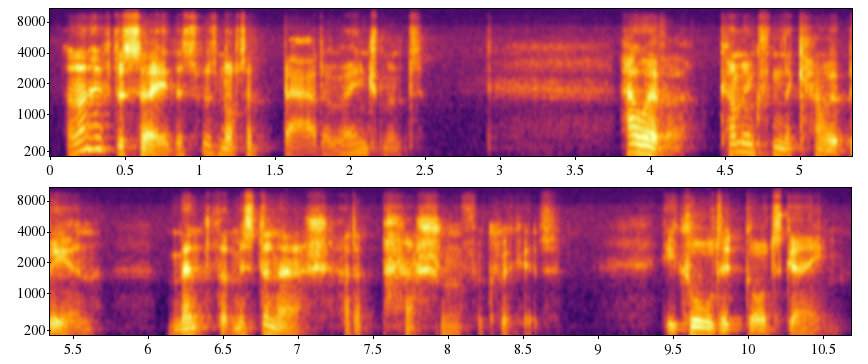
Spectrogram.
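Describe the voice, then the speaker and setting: Older english guy with a really low husky voice, dry jokey explainer narration, bit of a dull lo-fi sound. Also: darkish tone. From England. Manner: wry, dry-humored asides. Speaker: narrator of an educational video.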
